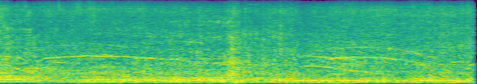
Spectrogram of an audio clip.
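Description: Demolition derby cars' engines running and revving in a loud, dense din, with faint falling whines, and one sharp crash of car bodies colliding about halfway through.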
